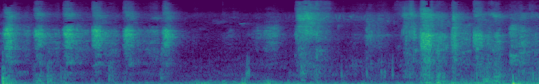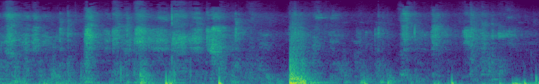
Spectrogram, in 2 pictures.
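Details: Monaka, a French Bulldog, romping wildly on a chair: quick rasping breaths and snorts in irregular bursts, with low thumps and a sharp knock near the end.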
